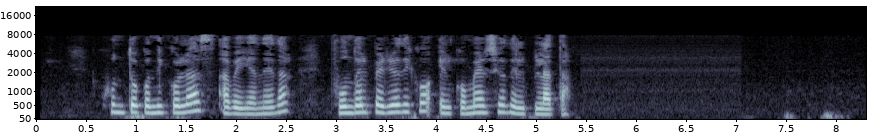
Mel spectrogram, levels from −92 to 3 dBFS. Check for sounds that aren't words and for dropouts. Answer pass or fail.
pass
